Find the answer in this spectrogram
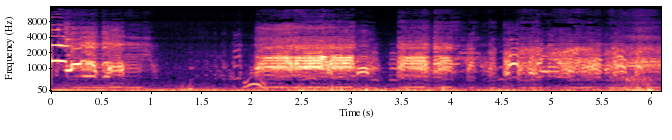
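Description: A flock of domestic geese honking, many calls overlapping, loudest from about two seconds in. They are swimming up to the shore and begging for food.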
